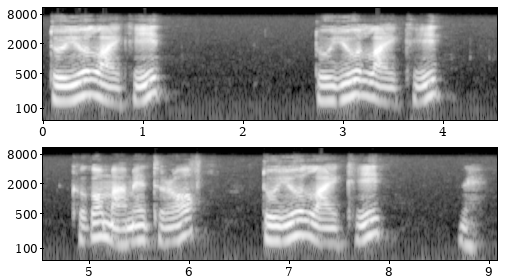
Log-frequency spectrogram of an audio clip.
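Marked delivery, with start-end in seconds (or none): 0.1-4.0 very slow, clear English for learners to copy; slow model phrase. Shown as a demonstration. Teacher slowly modelling a question. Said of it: "이렇게 말하고요". 6.7-8.0 very slow, clear English for learners to copy; slow model phrase. Shown as a demonstration. Teacher slowly modelling a question. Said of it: "이렇게 말하고요".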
